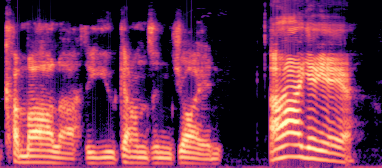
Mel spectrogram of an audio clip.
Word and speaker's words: Kamala: I don't know that Biden's the person to deliver it, or Kamala. Okay. Kamala.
